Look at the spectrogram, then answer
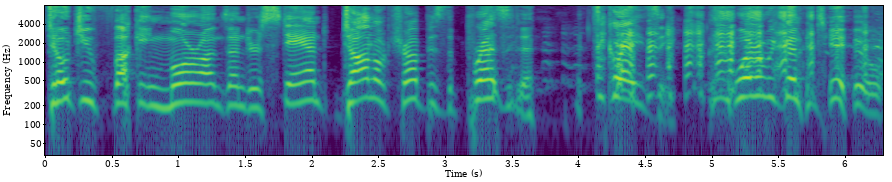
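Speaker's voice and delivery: yelling rant, very high-pitched and shrill. Retelling Tom Steyer yelling at all of them, Tom Steyer yelling impression. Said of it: "just yelling at all of them".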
